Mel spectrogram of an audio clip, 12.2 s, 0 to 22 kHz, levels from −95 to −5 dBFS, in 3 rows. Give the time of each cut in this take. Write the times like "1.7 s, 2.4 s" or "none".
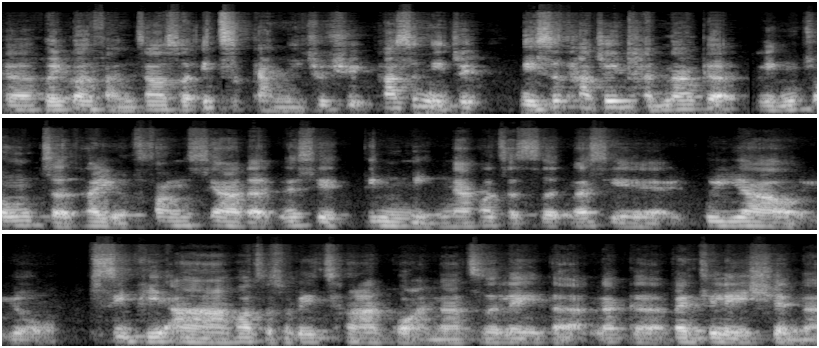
3.8 s, 7.5 s, 8.5 s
